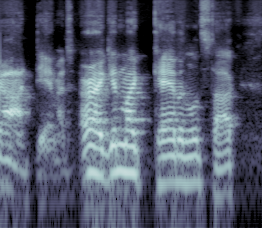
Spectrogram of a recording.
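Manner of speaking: put-on character voice of an older man. Retelling a scene from the book, voicing the character: Old Griff voice. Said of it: "that voice for Old Griff".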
